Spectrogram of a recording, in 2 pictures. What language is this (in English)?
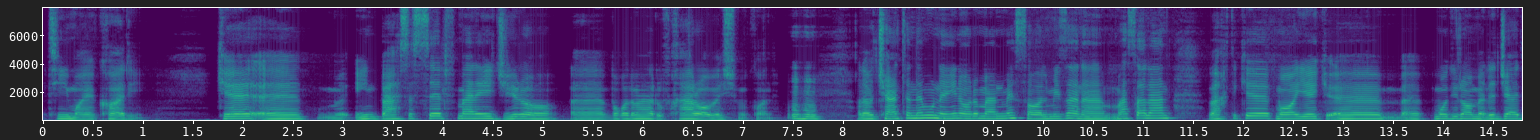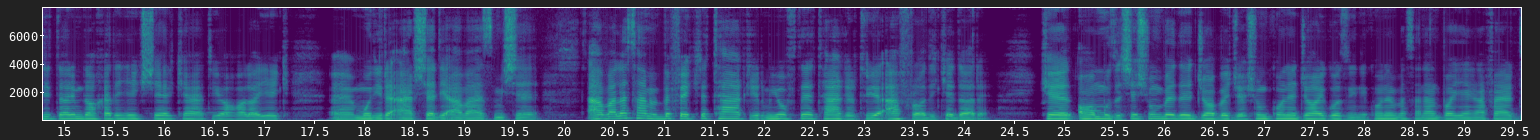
Persian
